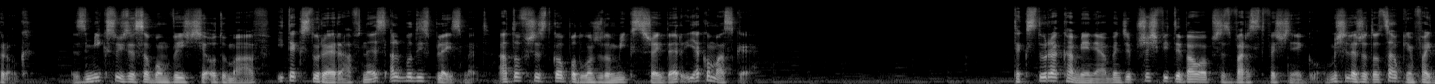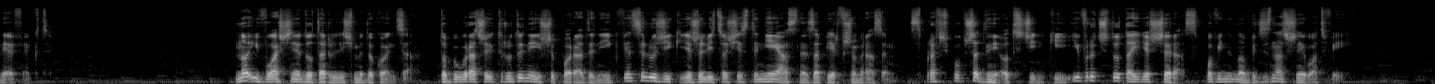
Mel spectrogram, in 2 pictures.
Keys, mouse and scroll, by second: 1.3 click, 2.5 click, 3.6 ctrl+shift+click, 5.2-6.8 drag, 7.6-8.9 drag, 8.9 middle click, 9.6 click, 10.5 ctrl+shift+click, 11.2-12.4 shift+middle drag, 12.4 click, 13.0 click, 13.9 shift+middle click, 14.1 scroll up 1, 14.6-14.9 scroll down 1, 14.9-16.0 drag, 16.0 scroll down 1, 16.1 shift+middle drag, 16.3 scroll up 1, 16.4-16.9 shift+middle drag, 16.9 scroll down 1, 17.0-20.0 shift+middle drag, 20.0-21.2 shift+drag, 21.2 scroll down 1, 21.3 shift+middle click, 22.1-23.5 shift+drag, 24.1 scroll down 1, 24.2-28.7 middle drag.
